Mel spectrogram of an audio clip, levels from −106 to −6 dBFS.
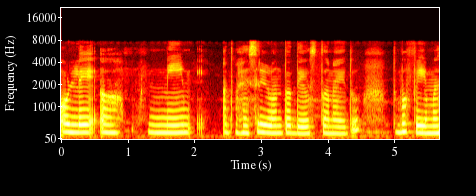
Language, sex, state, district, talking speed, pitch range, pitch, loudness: Kannada, female, Karnataka, Dakshina Kannada, 105 wpm, 220-235 Hz, 225 Hz, -16 LUFS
